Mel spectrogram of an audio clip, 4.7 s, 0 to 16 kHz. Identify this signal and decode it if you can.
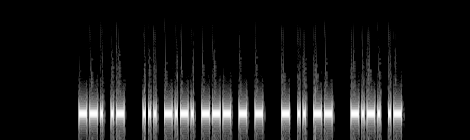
Morse code, heard as a keyed tone, about 46 wpm, 700 Hz. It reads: GA SCOTT TIM CA
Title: K1USN SST QSO Practice - 45wpm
